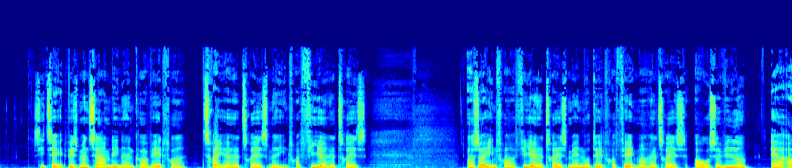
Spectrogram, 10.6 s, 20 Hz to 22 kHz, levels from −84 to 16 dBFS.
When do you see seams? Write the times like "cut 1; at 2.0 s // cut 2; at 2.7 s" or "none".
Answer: none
